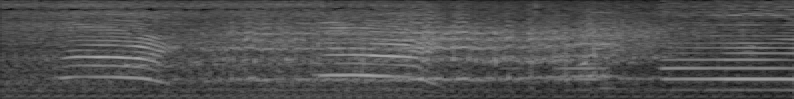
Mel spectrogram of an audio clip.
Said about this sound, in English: The van speeds away.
